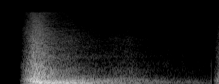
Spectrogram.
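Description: A whoosh sound effect with a deep low end: one sudden sweep about a quarter second in that slides down in pitch and fades away over about a second and a half.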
